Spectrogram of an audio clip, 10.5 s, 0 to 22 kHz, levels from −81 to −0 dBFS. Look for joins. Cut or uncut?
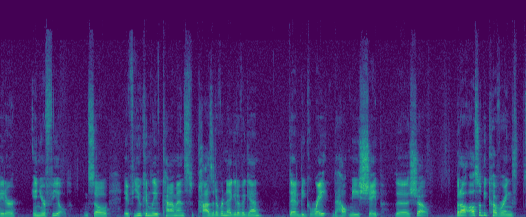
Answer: cut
